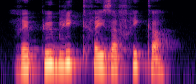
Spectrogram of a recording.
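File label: "central african republic", Breton; gcompris; geography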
